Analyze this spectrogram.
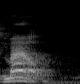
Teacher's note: There you have a short, sharp A, a falling A, as in Pall Mall.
